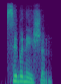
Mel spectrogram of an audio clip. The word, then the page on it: cybernation: Indian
